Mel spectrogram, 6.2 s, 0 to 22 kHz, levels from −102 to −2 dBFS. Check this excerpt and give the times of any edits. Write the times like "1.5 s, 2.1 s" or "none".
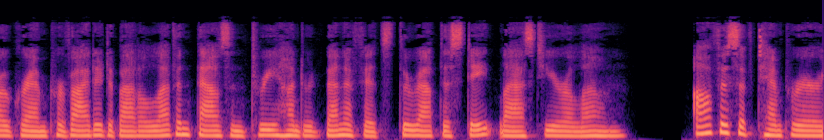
5.1 s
